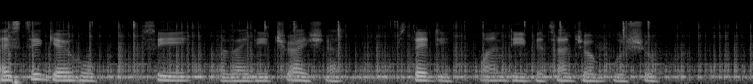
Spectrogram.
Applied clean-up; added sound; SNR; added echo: none; Drip / Sink (filling or washing) / Water tap, faucet; 3 dB; none.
